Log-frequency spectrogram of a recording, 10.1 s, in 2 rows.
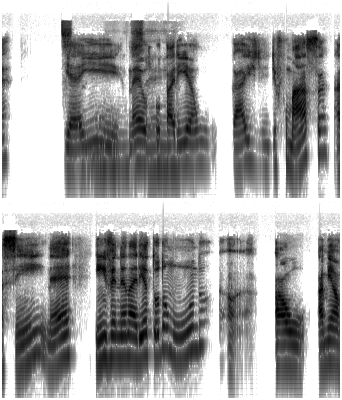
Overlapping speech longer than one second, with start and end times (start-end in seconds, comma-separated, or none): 1.0-2.7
